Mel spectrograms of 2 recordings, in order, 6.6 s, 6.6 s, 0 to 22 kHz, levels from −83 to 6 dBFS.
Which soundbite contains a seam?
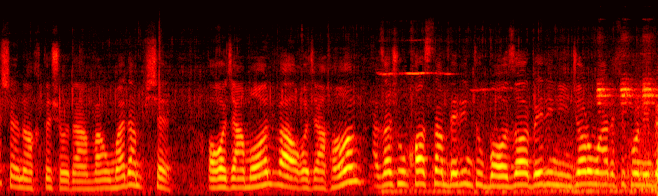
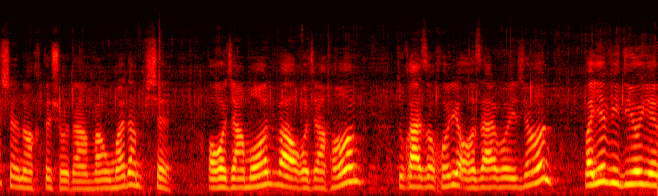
first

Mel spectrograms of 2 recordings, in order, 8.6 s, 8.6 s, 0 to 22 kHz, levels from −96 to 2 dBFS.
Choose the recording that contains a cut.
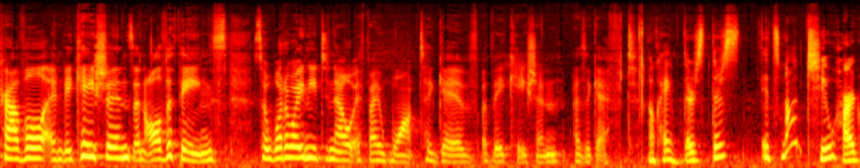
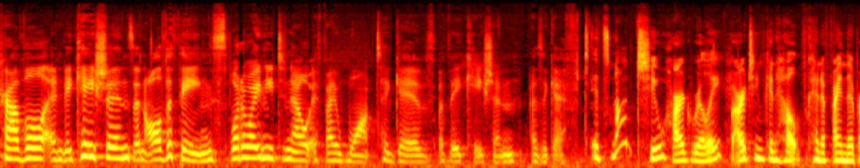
second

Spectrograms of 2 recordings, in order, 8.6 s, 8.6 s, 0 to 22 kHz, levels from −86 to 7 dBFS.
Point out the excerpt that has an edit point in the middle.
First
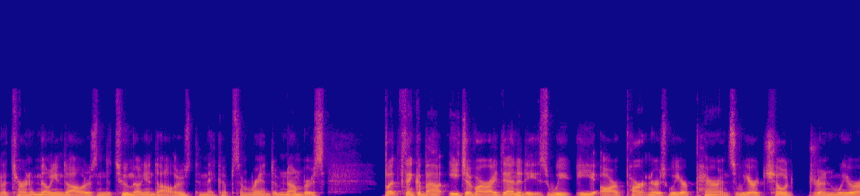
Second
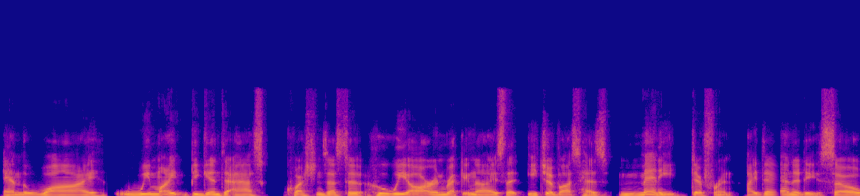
second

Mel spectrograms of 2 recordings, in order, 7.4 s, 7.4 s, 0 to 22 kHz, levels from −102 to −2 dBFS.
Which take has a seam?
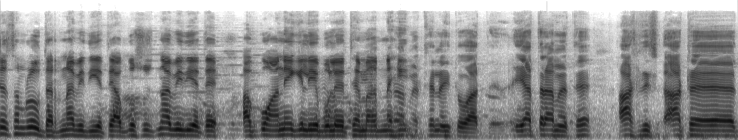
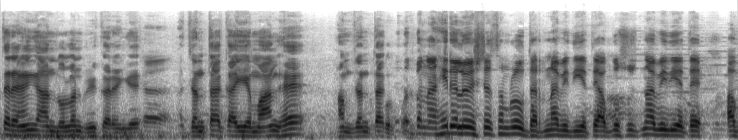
second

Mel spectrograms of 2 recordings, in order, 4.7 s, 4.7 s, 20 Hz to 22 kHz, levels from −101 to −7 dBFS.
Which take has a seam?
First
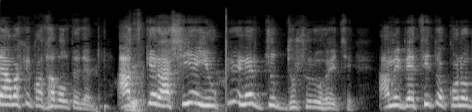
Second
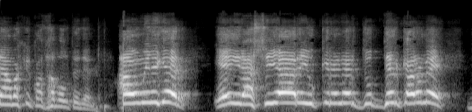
second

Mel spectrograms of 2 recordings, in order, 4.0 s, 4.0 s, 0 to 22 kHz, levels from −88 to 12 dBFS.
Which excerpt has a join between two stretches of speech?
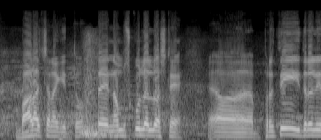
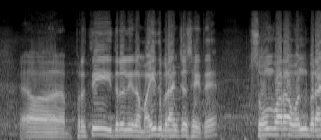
first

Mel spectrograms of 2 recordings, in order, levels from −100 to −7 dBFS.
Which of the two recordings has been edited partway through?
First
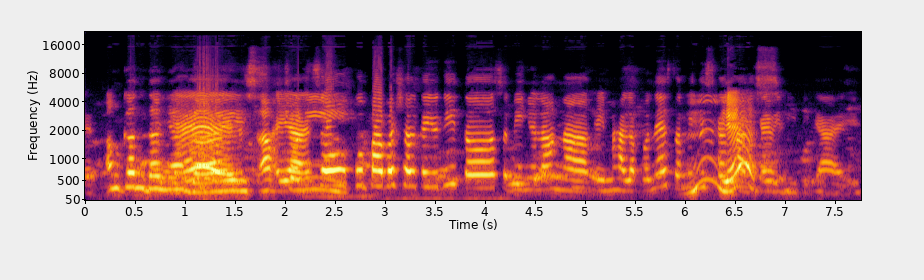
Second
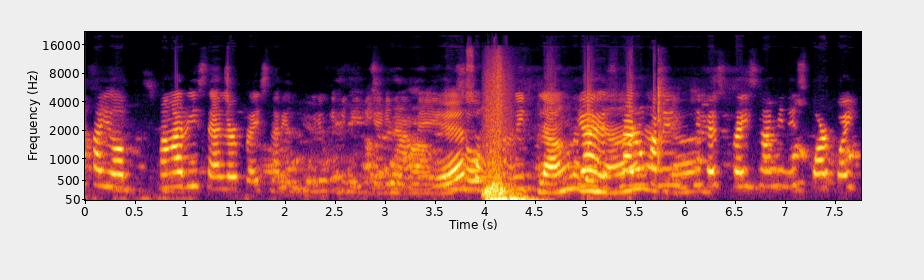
second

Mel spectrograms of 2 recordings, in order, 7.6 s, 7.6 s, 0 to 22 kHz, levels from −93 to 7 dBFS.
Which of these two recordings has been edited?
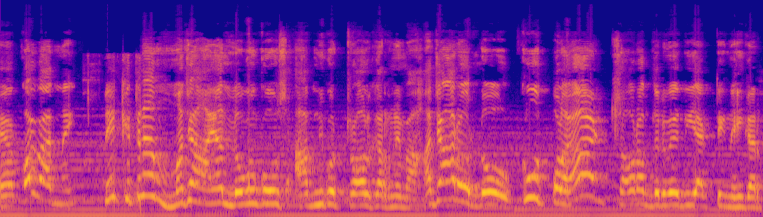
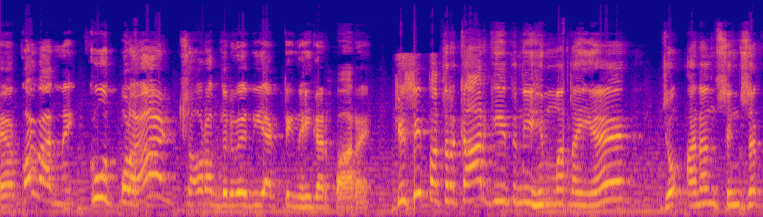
second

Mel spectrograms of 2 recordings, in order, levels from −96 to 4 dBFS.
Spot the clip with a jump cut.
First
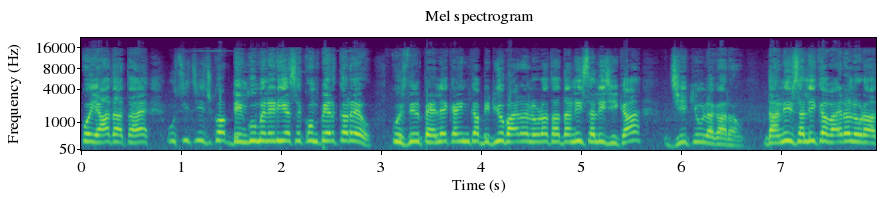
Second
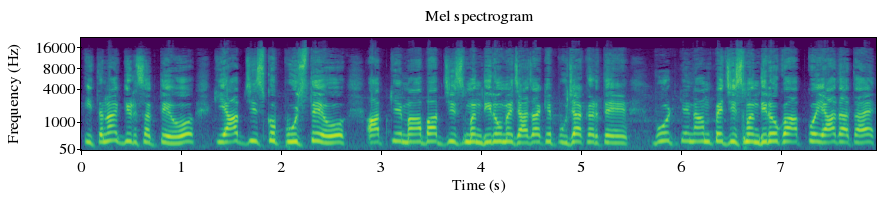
first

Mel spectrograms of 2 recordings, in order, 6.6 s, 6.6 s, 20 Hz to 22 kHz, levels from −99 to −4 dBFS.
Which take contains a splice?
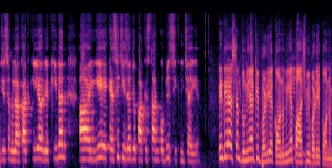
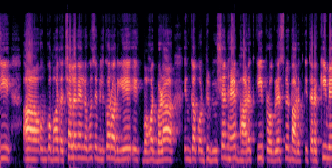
first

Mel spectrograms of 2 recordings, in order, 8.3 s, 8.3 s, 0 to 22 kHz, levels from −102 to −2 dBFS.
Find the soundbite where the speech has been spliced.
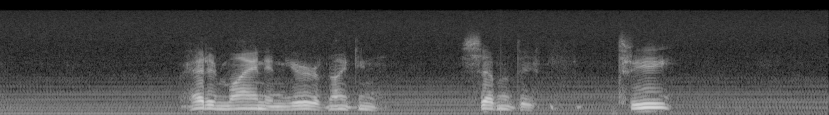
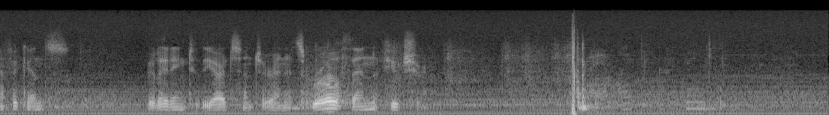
second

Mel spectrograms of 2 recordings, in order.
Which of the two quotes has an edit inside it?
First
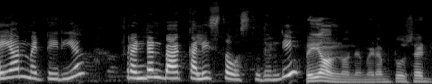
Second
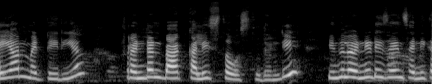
first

